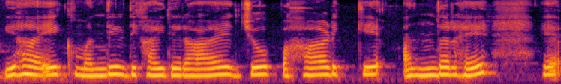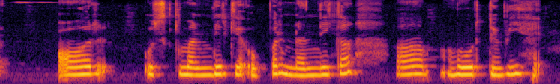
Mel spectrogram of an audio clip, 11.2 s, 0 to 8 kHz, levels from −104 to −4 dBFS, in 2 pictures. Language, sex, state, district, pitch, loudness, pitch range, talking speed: Hindi, female, Andhra Pradesh, Anantapur, 230 Hz, -21 LUFS, 220-245 Hz, 125 wpm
